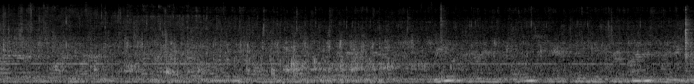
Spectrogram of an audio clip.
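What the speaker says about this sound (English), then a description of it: "4 cups boiling water. And it's just about boiling, so we can pour it in here." Nearly boiling water pours into a pan of rice for paella, a steady gushing splash that holds for several seconds at close range, with a few clinks and some chatter in the room.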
